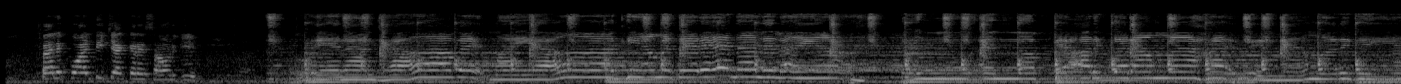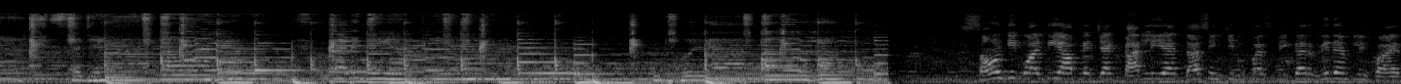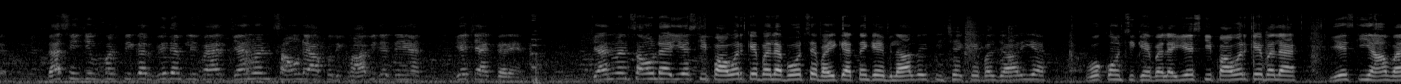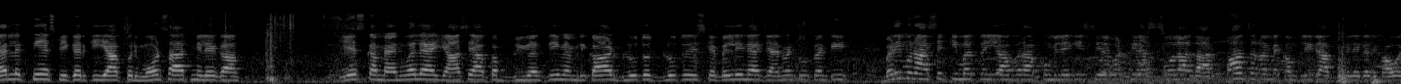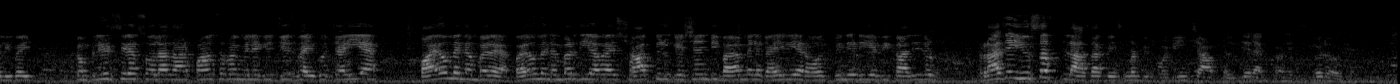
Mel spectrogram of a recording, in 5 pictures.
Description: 10 Inches Woofer Speaker With Sound Effects Free Download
